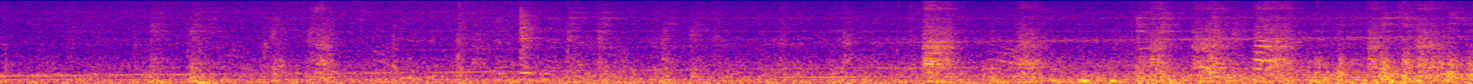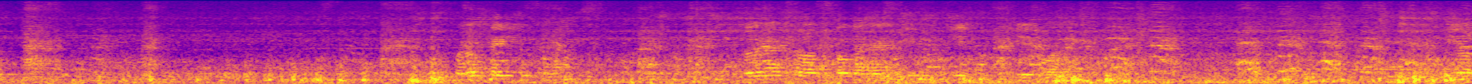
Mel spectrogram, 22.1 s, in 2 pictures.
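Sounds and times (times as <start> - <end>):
train running noise: 0.0 - 22.0.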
